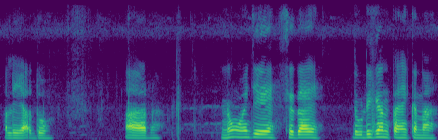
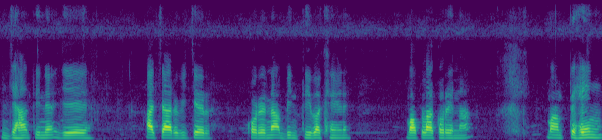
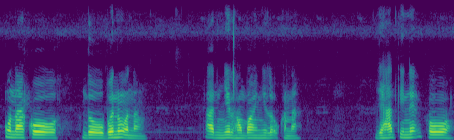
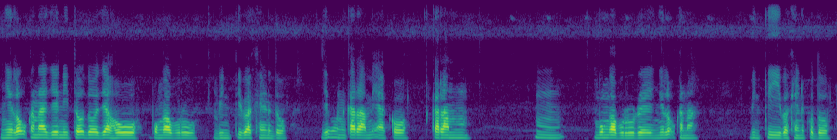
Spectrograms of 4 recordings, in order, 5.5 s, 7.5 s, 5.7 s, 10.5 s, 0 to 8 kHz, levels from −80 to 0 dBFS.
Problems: none marked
